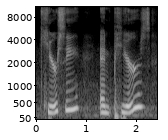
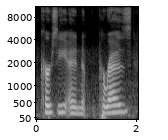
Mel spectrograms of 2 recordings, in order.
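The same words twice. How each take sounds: First: "Kiersey and Piers" with long EER vowels; dub's pronunciation. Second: "Kersey and Perez" with a KUR first syllable and stressed second in Perez; own pronunciation. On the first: Reviewer showing the dub's disliked version, drawn-out dub pronunciation. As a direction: say "Kiersey and Piers", Piers as one syllable. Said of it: "they are pronounced". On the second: Reviewer naming two characters her preferred way, own pronunciation. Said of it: "that's not how I pronounce them". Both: Shown as a demonstration.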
